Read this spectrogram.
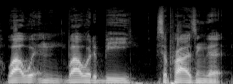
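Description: A man with a very deep voice asks questions in a relaxed chat, often stalling and repeating words before landing his point. The sound is close and dry, with no room behind it. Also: normal speed, no echo. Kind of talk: casual interview chat.

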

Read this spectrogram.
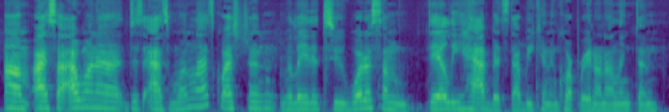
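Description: A woman's voice: lowish voice, steady tone, brisk, no echo. A woman hosting a talk show, interviewing guests in a casual style.

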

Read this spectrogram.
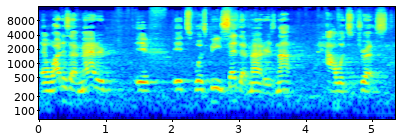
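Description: A man's voice: medium pitch, steady tone, unhurried, far from the mic, a little hiss or hum, low-quality recording. A man interviewing an author, asking long, winding questions full of fillers and hesitations.

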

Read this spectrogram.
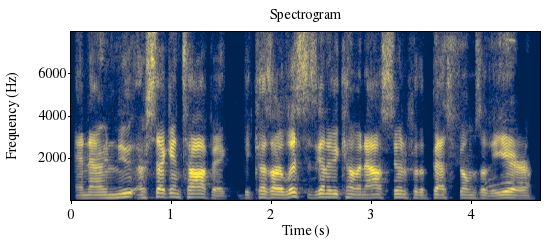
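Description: A man's voice: medium pitch, quick pace, pushed and bright, dry recording, clean studio sound. A man hosting a film podcast in casual chat, enthusiastic and profane, rambling with restarts. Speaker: podcast host, film reviewer.

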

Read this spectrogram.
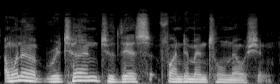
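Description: A man's voice: mid-range voice, lively intonation, moderate pace, mellow. A man from Malaysia filling in as host of a radio talk show, speaking earnestly and often repeating words as he starts a thought.

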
